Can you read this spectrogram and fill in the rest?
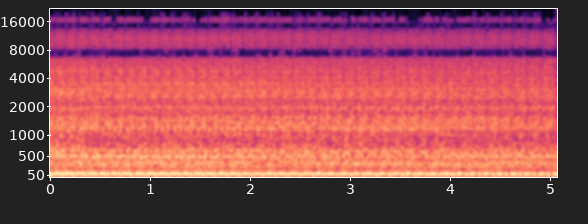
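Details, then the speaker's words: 1976 Ford F-250 highboy V8, just revived after 15 years and a carburetor rebuild: rough, lumpy idle at about four pulses a second, missing on some cylinders; owner thinks one more cylinder needs to come back. "I think we need one more cylind"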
